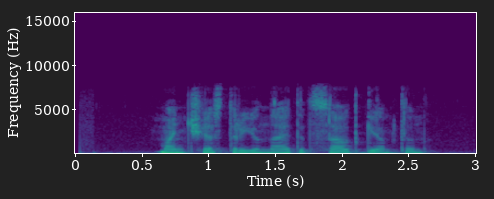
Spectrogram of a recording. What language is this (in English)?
Russian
